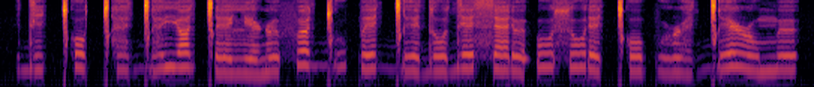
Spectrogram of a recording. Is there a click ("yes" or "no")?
yes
